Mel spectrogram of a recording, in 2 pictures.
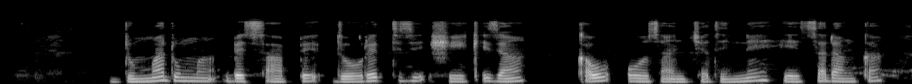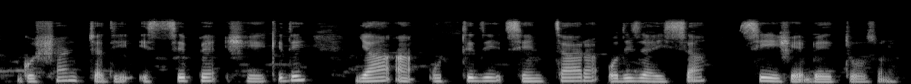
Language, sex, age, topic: Gamo, male, 18-24, government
